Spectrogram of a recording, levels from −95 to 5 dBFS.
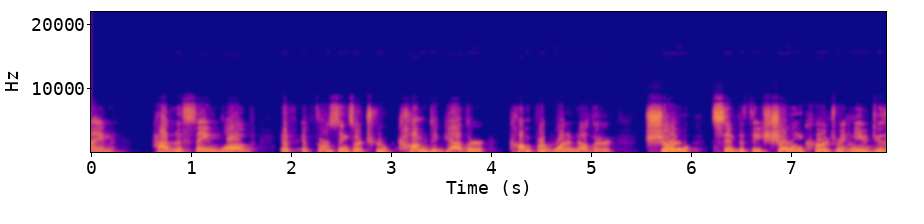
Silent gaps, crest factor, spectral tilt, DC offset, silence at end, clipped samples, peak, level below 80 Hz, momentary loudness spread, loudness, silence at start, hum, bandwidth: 0.56-0.61 s, 1.84-1.88 s, 4.11-4.18 s, 5.50-5.54 s, 6.16-6.20 s; 14 dB; -3 dB/octave; under 0.1%; 0 s; under 0.1%; -10 dBFS; -86 dBFS; 9 LU; -24 LUFS; 0 s; none; 9 kHz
